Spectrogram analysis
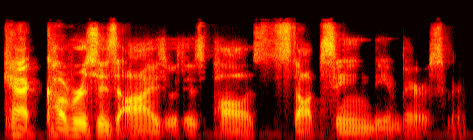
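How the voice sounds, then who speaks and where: Male narrator for screenplay directions: lowish voice, clear forward edge, scripted delivery, dry recording. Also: moderate pace, bright, forceful tone, no room sound. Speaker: narrator reading stage directions.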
